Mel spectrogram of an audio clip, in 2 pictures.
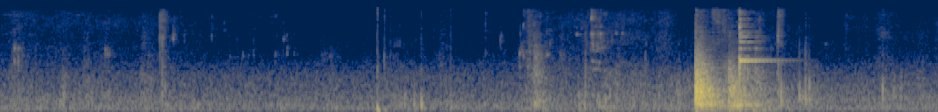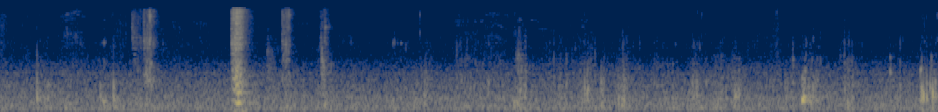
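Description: Quiet mouth sounds as a man swigs soju from the bottle and swishes it round his mouth to rinse off cuttlefish ink, with small wet clicks and one short, louder noise about three and a half seconds in.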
